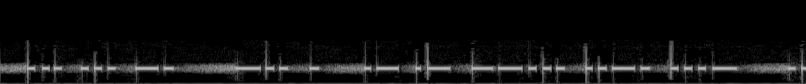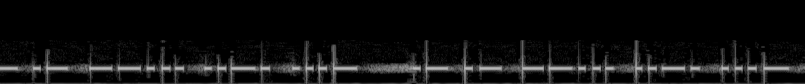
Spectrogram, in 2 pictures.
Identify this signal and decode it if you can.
Morse code, heard as a keyed tone, about 17 wpm, 750 Hz, with radio noise. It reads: SSN DE AA7FV AA7FV AA7FV
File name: 12 39Z 18088.2kHz utah aa7fv k9tjl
